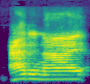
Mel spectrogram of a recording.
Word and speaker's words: Adonai: were reading this out loud i would say adonai adenau that's the first two words there and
